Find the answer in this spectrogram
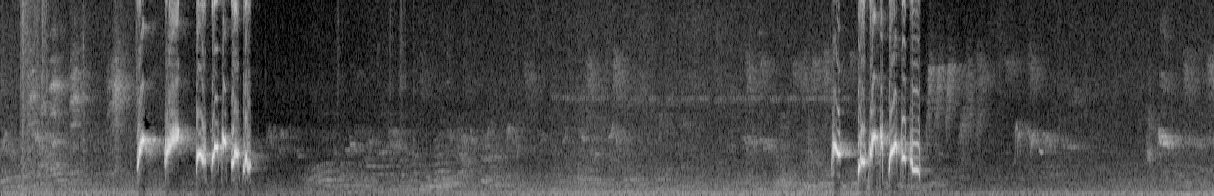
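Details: Red-whiskered bulbul in a singing duel, used to train voices and fire up birds for competitive morning singing: two short, loud warbled phrases of rising and falling whistles, about seven seconds apart, with a low background hum between them.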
